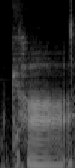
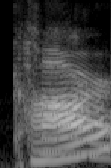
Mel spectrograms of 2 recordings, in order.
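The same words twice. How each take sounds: First: It has an Australian accent with a silent final R. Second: It has an American accent with the final R sounded.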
